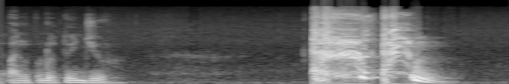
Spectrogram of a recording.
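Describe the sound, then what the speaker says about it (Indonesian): Someone speaking at a Ramadan religious lecture breaks off with a loud, harsh throat clearing and cough right at the microphone, following a brief stretch of speech and a pause. "Saya sudah minta izin di awal ya untuk diselingi dengan batuk."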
